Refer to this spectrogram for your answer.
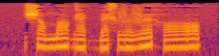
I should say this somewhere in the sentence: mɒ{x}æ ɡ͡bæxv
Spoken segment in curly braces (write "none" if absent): ɡ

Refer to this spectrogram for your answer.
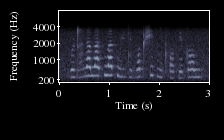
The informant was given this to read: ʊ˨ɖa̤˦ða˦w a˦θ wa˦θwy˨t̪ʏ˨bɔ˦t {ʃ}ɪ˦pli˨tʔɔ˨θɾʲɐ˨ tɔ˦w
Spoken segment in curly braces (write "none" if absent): ʃ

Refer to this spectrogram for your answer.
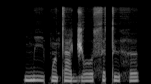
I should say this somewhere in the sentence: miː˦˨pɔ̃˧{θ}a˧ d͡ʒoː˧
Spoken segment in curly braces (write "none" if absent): t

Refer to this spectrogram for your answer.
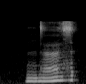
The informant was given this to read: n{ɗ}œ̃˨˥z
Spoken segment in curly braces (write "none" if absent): d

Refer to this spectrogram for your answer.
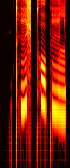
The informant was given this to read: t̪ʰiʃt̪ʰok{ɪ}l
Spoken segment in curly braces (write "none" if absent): i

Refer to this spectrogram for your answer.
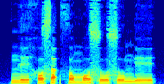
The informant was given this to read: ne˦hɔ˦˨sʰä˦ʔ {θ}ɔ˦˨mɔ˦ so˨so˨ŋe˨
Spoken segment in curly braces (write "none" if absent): θ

